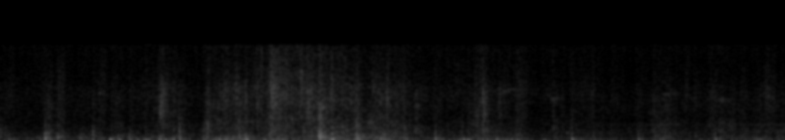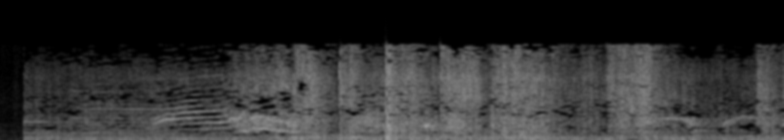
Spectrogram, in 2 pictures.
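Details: Domestic cats in a real fight: a few seconds of faint rustling and clicks, then loud, wavering, rising and falling yowls with harsh broadband noise, strained cries repeating rapidly until the end.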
